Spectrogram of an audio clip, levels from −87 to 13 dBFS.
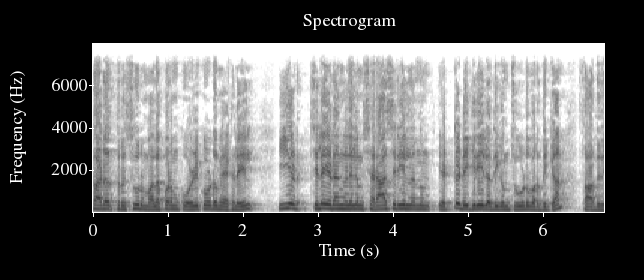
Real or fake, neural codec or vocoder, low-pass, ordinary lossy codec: fake; codec, 16 kHz, 8 kbps, FreqCodec, larger model; 7.2 kHz; none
